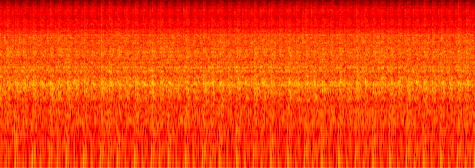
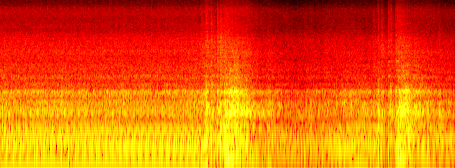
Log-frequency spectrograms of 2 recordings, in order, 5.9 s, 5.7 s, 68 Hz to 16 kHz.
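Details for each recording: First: BMW M50/M52 straight-six turbo build, already filled with oil, cranked before its first start to bring up oil pressure: even, rhythmic starter churn that never fires; engine turns over steadily and normally. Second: Turbo-conversion BMW M50/M52 straight-six after new high-output coils and a 4-bar MAP sensor, fuel pressure set to 3.5 bar: first start; a fast, slightly uneven idle around 1300 rpm with two throttle blips, a high idle.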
